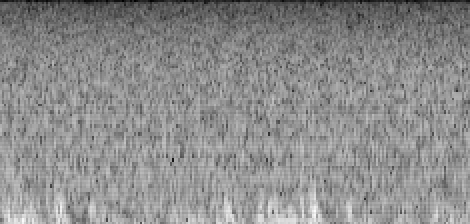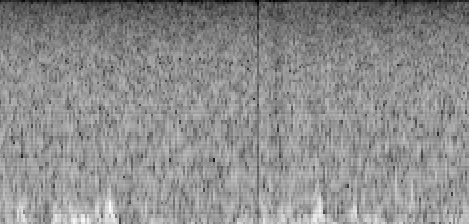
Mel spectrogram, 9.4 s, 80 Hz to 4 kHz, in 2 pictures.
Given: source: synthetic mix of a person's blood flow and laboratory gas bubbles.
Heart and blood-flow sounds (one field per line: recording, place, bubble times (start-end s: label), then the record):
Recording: Doppler ultrasound of blood flow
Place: precordium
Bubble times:
8.62-8.89 s: bubbles
From the record:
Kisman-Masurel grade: 111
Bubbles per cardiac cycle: 1 to 2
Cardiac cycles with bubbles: 1 to 10%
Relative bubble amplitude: barely perceptible (0.100 to 0.250)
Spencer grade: 1 (occasional bubble signal discernible with the cardiac motion signal, with majority of cardiac periods free of bubbles)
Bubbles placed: anywhere in the cardiac cycle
